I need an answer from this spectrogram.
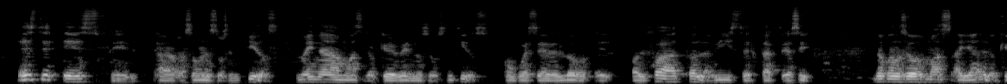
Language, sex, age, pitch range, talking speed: English, male, 20-39, 95-130 Hz, 215 wpm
